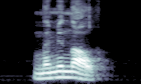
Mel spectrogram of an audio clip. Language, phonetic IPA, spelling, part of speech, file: Russian, [nəmʲɪˈnaɫ], номинал, noun, RU-номинал.wav
- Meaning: face value, par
